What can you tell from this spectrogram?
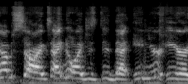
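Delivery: normal talking voice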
